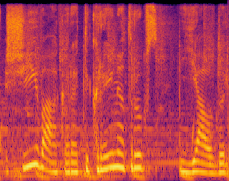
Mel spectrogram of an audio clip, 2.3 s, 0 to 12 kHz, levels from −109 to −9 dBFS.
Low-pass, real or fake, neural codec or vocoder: 10.8 kHz; real; none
